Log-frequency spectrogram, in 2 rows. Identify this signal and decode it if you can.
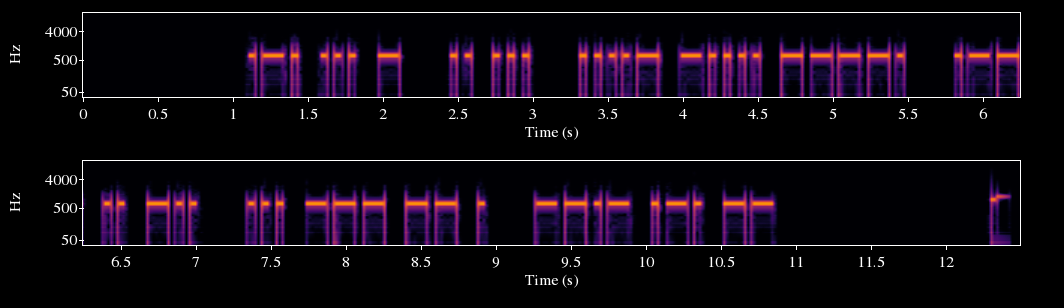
Morse code, heard as a keyed tone, about 25 wpm, 700 Hz. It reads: RST IS 469 WID SOME QRM
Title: Common QSO Phrases 25wpm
